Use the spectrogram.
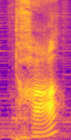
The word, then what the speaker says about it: travailler: travailler、 travailler、このように発音します。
